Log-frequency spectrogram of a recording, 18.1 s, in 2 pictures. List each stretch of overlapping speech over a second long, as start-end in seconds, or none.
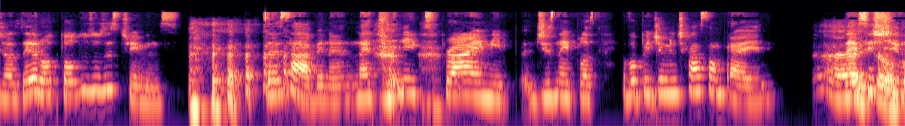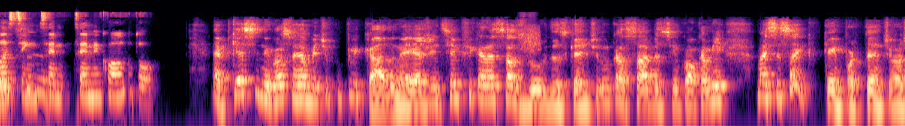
8.4-9.6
